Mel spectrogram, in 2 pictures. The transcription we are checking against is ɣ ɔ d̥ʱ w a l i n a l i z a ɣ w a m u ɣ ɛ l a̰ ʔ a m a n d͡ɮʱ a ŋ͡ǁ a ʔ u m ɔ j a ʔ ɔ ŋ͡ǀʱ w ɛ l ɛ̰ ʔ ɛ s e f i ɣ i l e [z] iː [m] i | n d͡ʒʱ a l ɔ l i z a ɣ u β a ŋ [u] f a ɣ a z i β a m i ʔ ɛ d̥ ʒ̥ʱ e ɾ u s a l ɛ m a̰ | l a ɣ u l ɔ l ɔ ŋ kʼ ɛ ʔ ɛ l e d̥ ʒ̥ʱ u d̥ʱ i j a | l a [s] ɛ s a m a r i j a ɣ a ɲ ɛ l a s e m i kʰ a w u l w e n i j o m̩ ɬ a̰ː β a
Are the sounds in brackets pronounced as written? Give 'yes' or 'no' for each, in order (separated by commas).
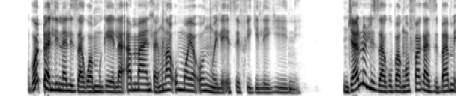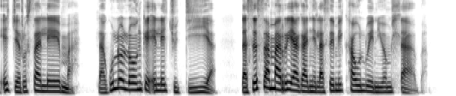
no, no, no, yes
